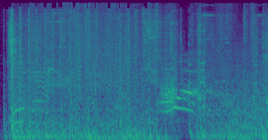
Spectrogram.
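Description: Gunfire during a competitive Valorant playoff match, a wall bang shot fired through cover, with dense rapid bursts under continuous game noise and brief shot-like spikes, all at a steady loud level.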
